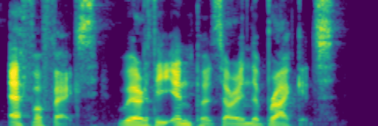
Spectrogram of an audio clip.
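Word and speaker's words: f(x): You'd write the function down like this, pronounced f of x, where the inputs are in the brackets.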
